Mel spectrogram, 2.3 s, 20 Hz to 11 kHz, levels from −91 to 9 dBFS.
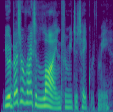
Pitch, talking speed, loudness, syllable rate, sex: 210 Hz, 315 wpm, -17 LUFS, 6.5 syllables/s, female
